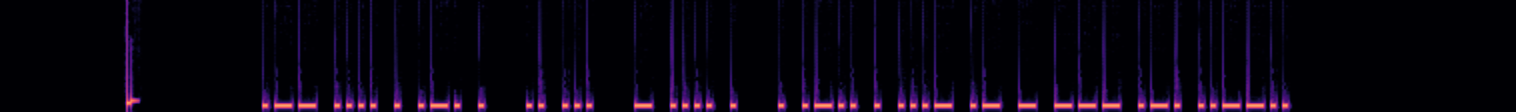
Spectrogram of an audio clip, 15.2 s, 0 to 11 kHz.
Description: Morse code, heard as a keyed tone, about 20 wpm, 700 Hz. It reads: WHERE IS THE ELEVATOR?
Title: Sentences from Top 1600 Words 20wpm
